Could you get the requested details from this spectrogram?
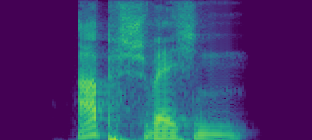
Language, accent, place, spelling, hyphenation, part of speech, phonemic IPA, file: German, Germany, Berlin, abschwächen, ab‧schwä‧chen, verb, /ˈapˌʃvɛçn̩/, De-abschwächen.ogg
- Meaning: 1. to make milder, weaken, abate, attenuate, soften 2. to alleviate, mitigate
